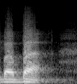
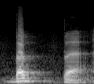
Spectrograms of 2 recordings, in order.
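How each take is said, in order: First: The middle b is short and single. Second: The middle b is held and doubled. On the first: "Kalau ini kan tidak ada kan jadi baba" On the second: "karena ada angka tiga tidurnya jadi bab ba"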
